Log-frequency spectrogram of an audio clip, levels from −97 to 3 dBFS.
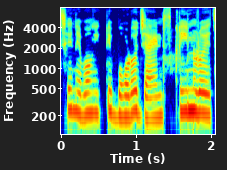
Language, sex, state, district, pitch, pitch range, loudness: Bengali, female, West Bengal, North 24 Parganas, 220 Hz, 200-235 Hz, -16 LUFS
